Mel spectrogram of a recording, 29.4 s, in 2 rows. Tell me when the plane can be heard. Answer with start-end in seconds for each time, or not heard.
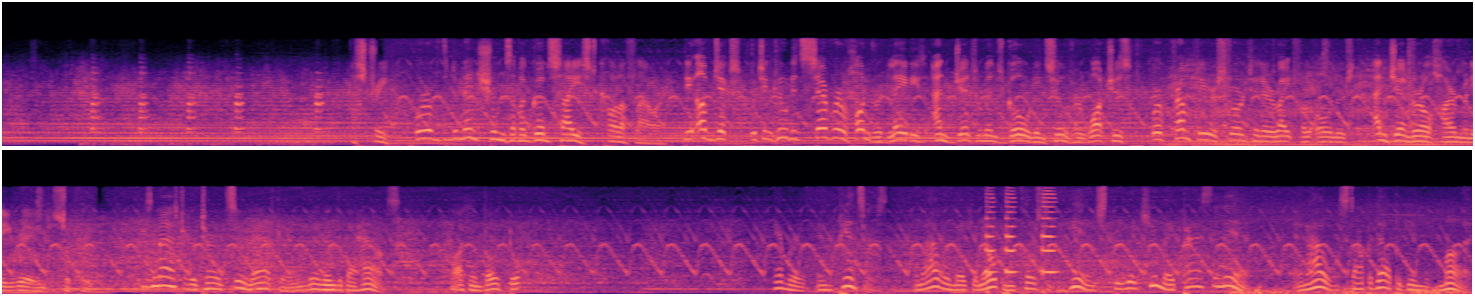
0.0-29.3.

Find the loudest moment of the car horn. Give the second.
25 s.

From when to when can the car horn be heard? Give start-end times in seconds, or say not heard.
0.8-3.4, 24.4-25.3.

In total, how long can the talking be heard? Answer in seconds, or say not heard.
23 s.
